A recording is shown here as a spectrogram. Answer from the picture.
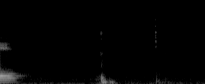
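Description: Two faint, short clicks from a computer keyboard or mouse during code editing, about a second in and again half a second later.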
